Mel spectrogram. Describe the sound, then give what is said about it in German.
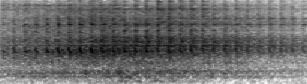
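Deafening, continuous rapid knocking of rivet hammers at the Weser shipyard in Bremen during construction of the ocean liner Bremen, a dense, loud metallic rattle that stays steady throughout. “Von den Helligen herüber dröhnt das ohrenbetäubende Klopfen der Niethämmer.”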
